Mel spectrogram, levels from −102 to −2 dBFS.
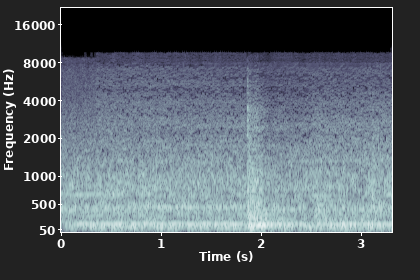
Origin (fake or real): fake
